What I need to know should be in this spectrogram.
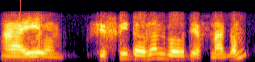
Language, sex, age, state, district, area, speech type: Sanskrit, male, 18-30, Karnataka, Bagalkot, rural, conversation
